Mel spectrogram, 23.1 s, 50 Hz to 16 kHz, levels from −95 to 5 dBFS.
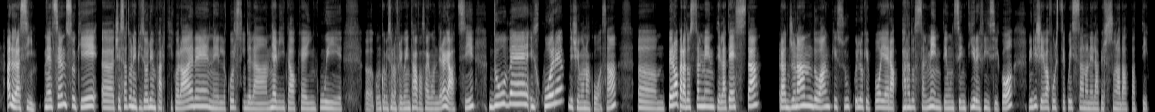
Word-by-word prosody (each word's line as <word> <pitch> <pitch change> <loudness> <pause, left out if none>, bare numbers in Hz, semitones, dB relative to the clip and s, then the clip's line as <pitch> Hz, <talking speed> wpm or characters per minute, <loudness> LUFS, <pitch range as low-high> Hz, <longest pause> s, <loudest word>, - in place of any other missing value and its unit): Allora 245 -8 +7
sì. 180 -4 0 0.2
Nel 235 -1 +3
senso 290 -3 +3
che, 260 +3 +3
uhm, 210 -2 -1
c'è 215 +3 -4
stato 245 +5 -2
un 255 - +5
episodio 220 +1 0
in 225 - +2
particolare 215 +6 +1
nel 190 -3 -4
corso 215 -3 -7
della 180 -2 -3
mia 215 +4 +2
vita, 200 -2 -3
okay, 185 0 -4
in 185 0 -7
cui, 195 -3 -4 0.4
uhm, 160 -6 -11
comunque 185 +4 -8
mi 185 - -7
sono 190 -4 -4
frequentata 190 +1 -3
sai 190 +3 -5
con 180 0 -7
dei 190 - -5
ragazzi, 225 +2 +2 0.3
dove 330 +5 +3
il 250 -6 -1
cuore 345 +10 +3
diceva 220 -6 -4
una 190 -1 -3
cosa, 200 - -2 0.4
uhm, 195 -3 -3
però 290 +3 +7
paradossalmente 245 -2 +2
la 200 0 0
testa 260 +6 +4 0.4
ragionando 245 +4 +4
anche 240 +2 0
su 235 +3 -6
quello 230 -1 -3
che 210 -2 -8
poi 220 +3 -3
era 205 -2 +1
paradossalmente 220 -1 -1
un 200 0 -4
sentire 205 +3 -3
fisico 195 - -1 0.3
mi 220 - -4
diceva 225 -4 -1
forse 205 -1 -8
questa 205 0 -5
non 185 -1 -5
è 180 - -5
la 180 -1 -5
persona 185 0 -7
adatta 170 0 -7
a 170 - -12
te. 180 - -12
215 Hz, 160 wpm, -21 LUFS, 190-245 Hz, 0.4 s, Allora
